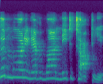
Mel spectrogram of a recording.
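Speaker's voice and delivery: curt, matter-of-fact, blunt, direct tone. Showing how a greeting's tone comes across: blunt, direct tone. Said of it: "That's pretty direct tone".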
